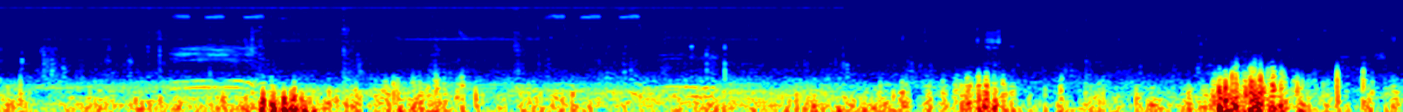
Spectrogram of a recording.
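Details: Cattle eating in a quiet barn; short harmonic moos rise out of steady low rustling and chewing noise around two and seven seconds, with louder low, broad bursts near three, ten and twelve seconds.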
